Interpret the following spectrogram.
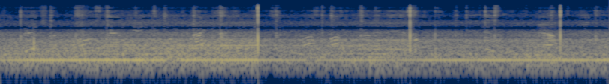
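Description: Road and tyre noise inside a car moving at highway speed, picked up by a phone pressed against a back-seat window, with a steady hum under it. A few sharp ticks come about a second and a half apart from the middle of the stretch on.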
